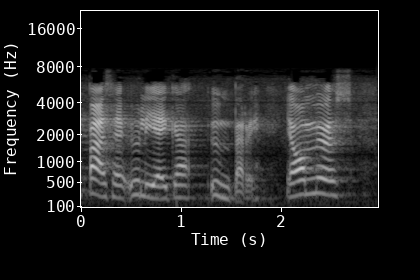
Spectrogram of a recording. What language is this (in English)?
Finnish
